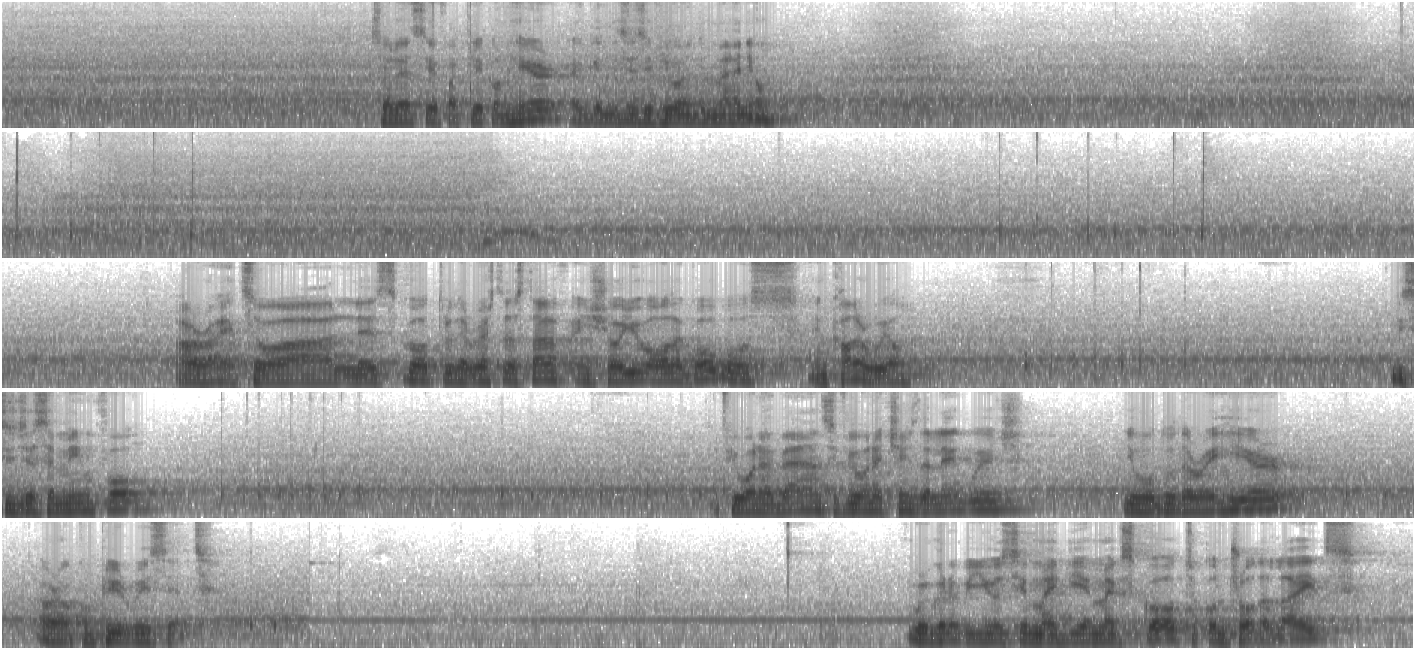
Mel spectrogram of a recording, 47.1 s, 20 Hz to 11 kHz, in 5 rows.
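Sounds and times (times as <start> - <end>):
light fan and motors whirring: 0.0 - 47.0.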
